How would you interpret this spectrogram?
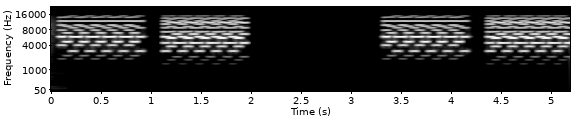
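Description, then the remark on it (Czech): A telephone rings in two pairs of bright, warbling electronic bursts, each about a second long, separated by a pause of silence. The ringing is loud, with no talking. “E kada nas je veverica dovela do pretposlednje krivine, pozvali smo kaktus telefonom.”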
